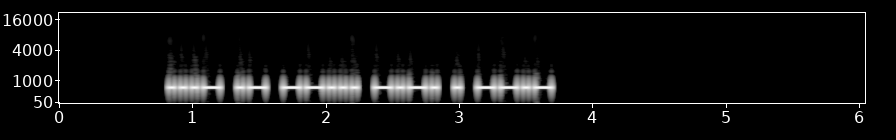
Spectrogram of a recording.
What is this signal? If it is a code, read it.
Morse code, heard as a keyed tone, about 28 wpm, 700 Hz. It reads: VA7CEQ
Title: DXCC-100 Call Signs - 6 Characters - 28wpm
